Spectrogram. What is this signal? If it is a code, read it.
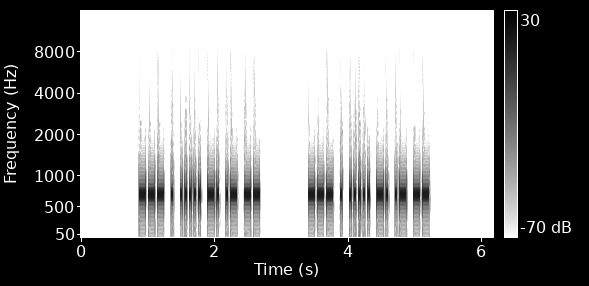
Morse code, heard as a keyed tone, about 34 wpm, 700 Hz. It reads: OE5NAM OE5NAM
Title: DXCC-100 Call Signs - 6 Characters - Repeated 2x - 35wpm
